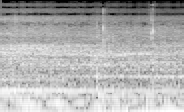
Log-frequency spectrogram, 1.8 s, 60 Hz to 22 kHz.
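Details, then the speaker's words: 1997 Honda CR-V that had a crank-no-start fuel issue in hot weather: after the fuel pump buzzes and builds pressure, the engine starts and idles with a steady, even low rumble and no misses, knocks or surging; now running normally. "All right. Moment of truth. The car is now running. Car is running."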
